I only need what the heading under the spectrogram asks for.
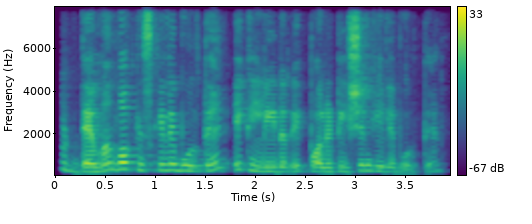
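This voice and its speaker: A woman's voice: on the high side, brisk, dark tone. A young woman teaching exam-prep vocabulary, mixing in terms, asking questions and answering them herself.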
